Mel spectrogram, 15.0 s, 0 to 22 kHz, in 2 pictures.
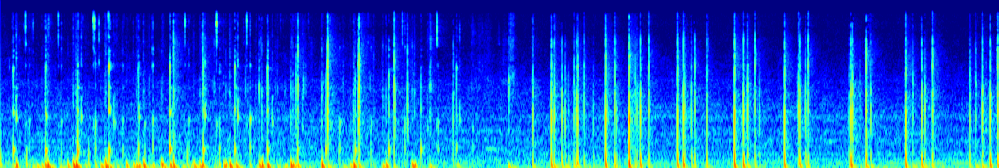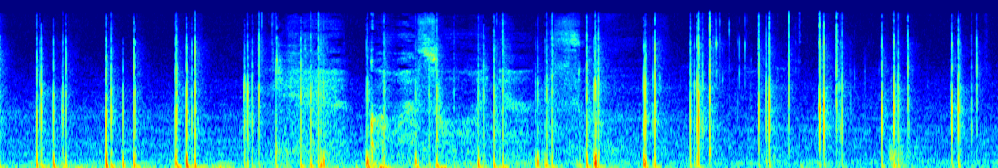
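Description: Long nails rapidly tap the glass screen and the aluminium frame edge of a white smartphone held in the hand. The result is a dense, continuous run of short, dry clicks and taps that are heavy in the low end and stop with no ring. Around the 10-second mark, the taps briefly turn brighter and more crackly.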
